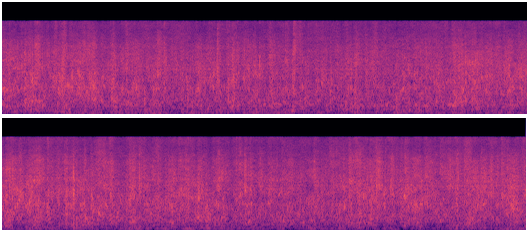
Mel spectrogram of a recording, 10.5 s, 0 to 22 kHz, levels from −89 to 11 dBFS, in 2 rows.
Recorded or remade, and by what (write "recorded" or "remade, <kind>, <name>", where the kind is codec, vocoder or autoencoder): remade, codec, HILCodec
